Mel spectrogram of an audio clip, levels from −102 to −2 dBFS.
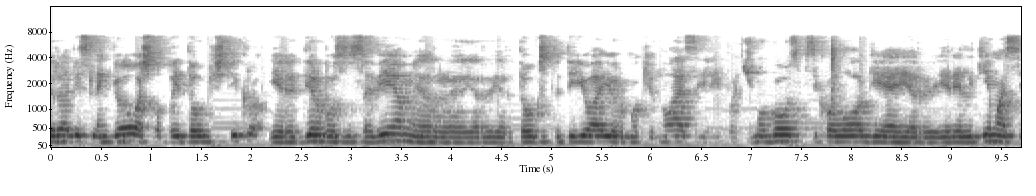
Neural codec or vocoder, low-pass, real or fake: none; 7.2 kHz; real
